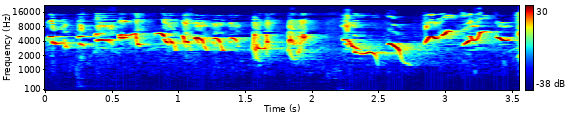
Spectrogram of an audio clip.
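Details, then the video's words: High sweet bird song made of quick repeated whistled notes that zigzag up and down, with a few deeper slurred swoops midway. "kicau burung"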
